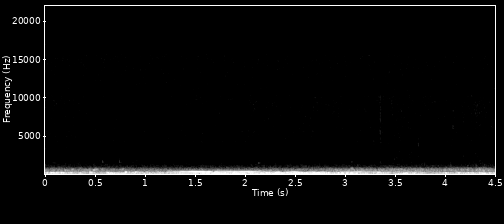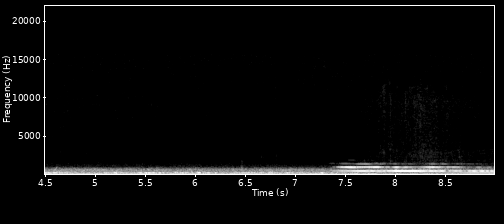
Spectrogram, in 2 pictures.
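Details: Whale calling beneath a dense low rumble: a faint drawn-out moan in the first seconds, then a brighter sustained tone with a higher overtone rising clearly near the end.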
